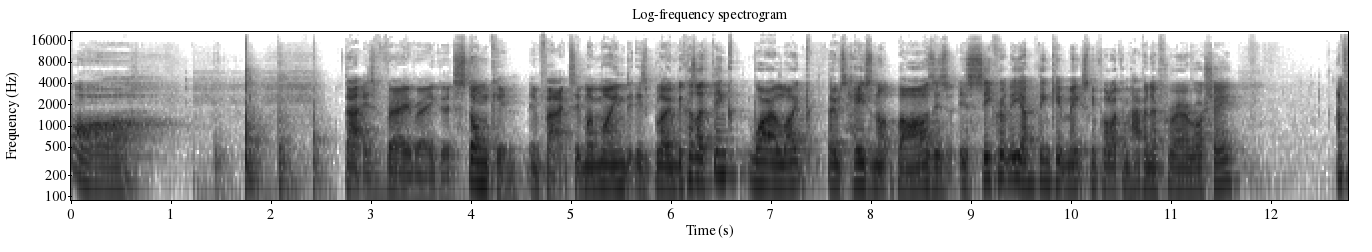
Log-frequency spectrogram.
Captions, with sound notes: Oh. (groaning) (hand tapping) That is very, very good. Stonking, in fact. And my mind is blown because I think, why I like those hazelnut bars is secretly I think it makes me feel like I'm having a Ferrero Rocher.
